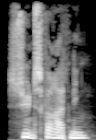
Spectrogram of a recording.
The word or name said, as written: synsforretning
